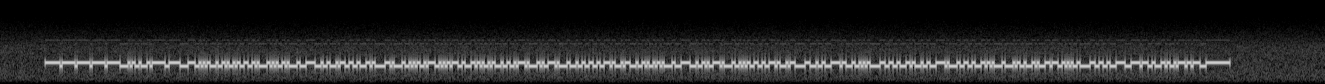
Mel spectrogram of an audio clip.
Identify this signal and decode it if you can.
RTTY (50 baud, 170 Hz shift), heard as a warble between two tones, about 940 Hz centre. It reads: VOR DIESEM HINTERGRUND GEBE ICH DEM BERICHT MARTIN MEINE ZUSTIMMUNG.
